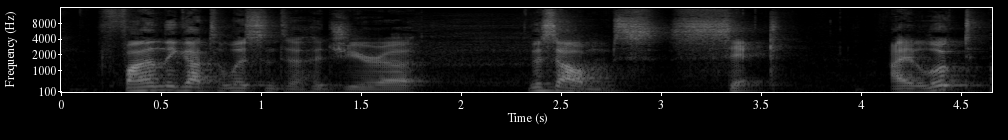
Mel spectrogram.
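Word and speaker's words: Hejira: I think it's pronounced Hegira. – Yeah, it sounds right.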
